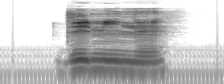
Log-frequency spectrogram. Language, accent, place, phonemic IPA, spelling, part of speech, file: French, France, Lyon, /de.mi.ne/, déminer, verb, LL-Q150 (fra)-déminer.wav
- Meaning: to demine, to remove mines from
